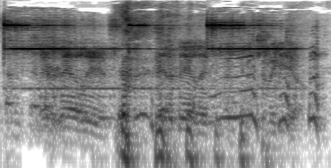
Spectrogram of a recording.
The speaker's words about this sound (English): There you are with that damn bell. Time.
